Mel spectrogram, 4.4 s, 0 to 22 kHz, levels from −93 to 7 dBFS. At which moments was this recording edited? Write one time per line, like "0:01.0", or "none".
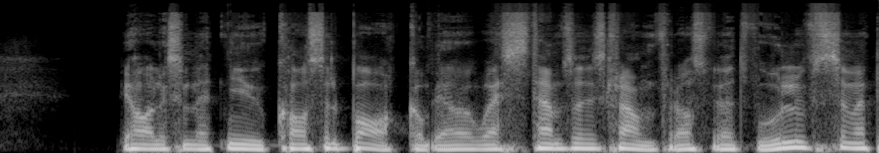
0:02.1
0:03.0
